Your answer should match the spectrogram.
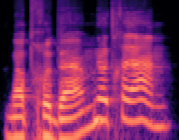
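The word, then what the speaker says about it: Notre-Dame: are about to say it right notre dame notre dame but or no or not notre dame notre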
